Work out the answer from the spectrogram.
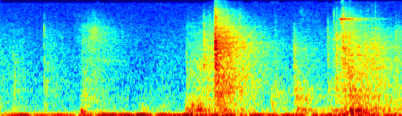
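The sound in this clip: A door being unlocked and opened with its latch key: a few soft clicks and scraping knocks spaced across the moment, fairly quiet, with no voices.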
